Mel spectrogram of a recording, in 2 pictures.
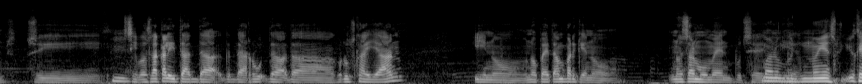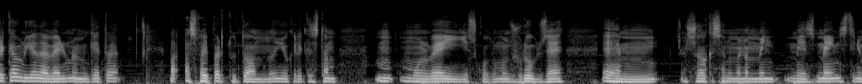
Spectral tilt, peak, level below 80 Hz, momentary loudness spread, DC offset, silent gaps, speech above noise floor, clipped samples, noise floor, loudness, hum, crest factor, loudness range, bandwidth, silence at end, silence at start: -6.5 dB/octave; -6 dBFS; -48 dBFS; 14 LU; under 0.1%; none; 31 dB; under 0.1%; -55 dBFS; -24 LUFS; none; 18 dB; 8 LU; 13 kHz; 0 s; 0 s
